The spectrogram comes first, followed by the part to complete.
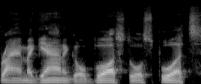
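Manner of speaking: put-on heavy, hard Boston accent. Retelling how a man introduced himself at a Bruins playoff interview, Brian McGonigal's hard Boston accent. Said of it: "with a real hard Boston accent".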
